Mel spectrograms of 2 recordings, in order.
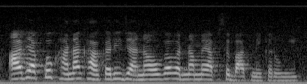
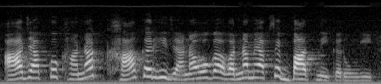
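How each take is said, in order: First: It is said plainly with no word stressed. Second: Strong stress falls on the word खा कर. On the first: "ये तो normal हो गया।" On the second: "तो खा कर बात, ये जो है देखिए एम्फसाइज हो गया"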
